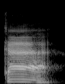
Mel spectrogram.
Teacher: Istifal tipis, infitah terbuka.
